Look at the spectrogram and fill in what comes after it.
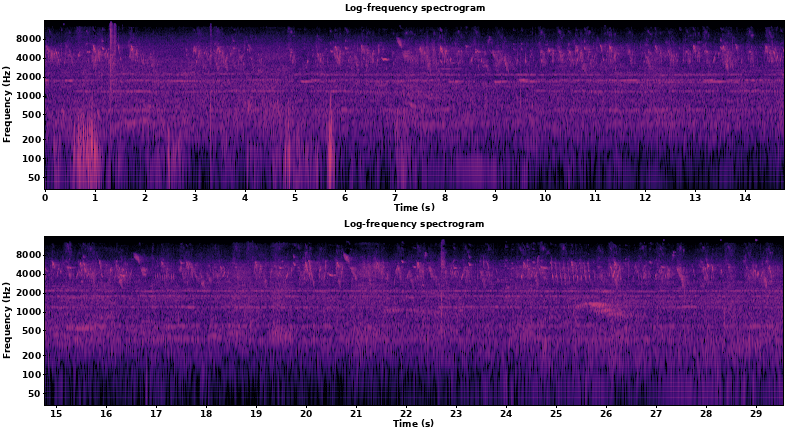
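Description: Birds chirping, with many short high calls throughout, over a steady faint outdoor background noise.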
